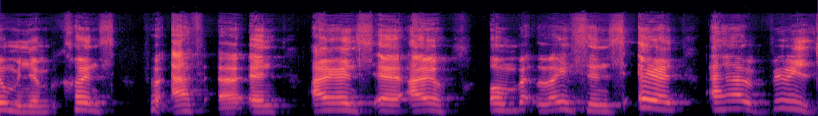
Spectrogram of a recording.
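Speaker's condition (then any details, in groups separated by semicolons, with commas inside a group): Cerebral palsy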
